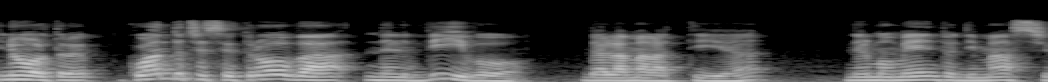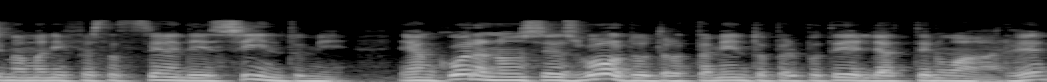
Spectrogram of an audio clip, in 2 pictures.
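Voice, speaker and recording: A man talks at a fairly quick pace. His voice is somewhat breathy and fairly high in pitch. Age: 20s. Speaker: PhD student and patient advocate. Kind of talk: prepared presentation. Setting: remote video link. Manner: formal. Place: home room. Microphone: webcam.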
